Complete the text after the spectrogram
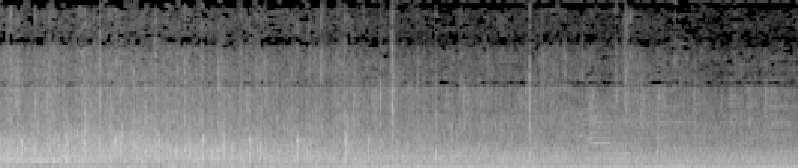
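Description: Music plays loudly over loudspeakers in a large echoing hall.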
